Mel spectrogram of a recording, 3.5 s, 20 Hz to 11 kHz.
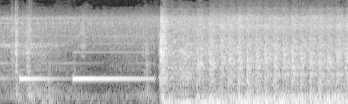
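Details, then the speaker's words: C5 Corvette after an oil change, engine cranked deliberately without starting to circulate oil and fill gaps; chime, then steady starter churn with no catch; cranking without starting, intended oil priming. "See, it cranks, but it's not going to turn over, and you're just getting all that stuff, getting everything all mixed up in there."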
